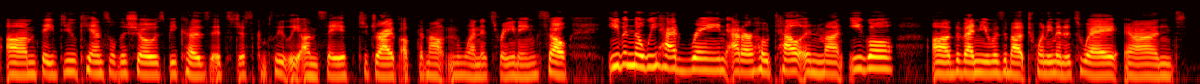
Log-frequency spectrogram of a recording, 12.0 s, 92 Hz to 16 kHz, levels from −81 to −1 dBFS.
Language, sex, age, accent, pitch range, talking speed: English, female, 20-39, American, 175-225 Hz, 200 wpm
